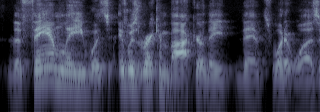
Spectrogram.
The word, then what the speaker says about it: Rickenbacker: family was it was Rickenbacker they that's what it was of course it's the German Way of pronouncing it but to distance themselves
